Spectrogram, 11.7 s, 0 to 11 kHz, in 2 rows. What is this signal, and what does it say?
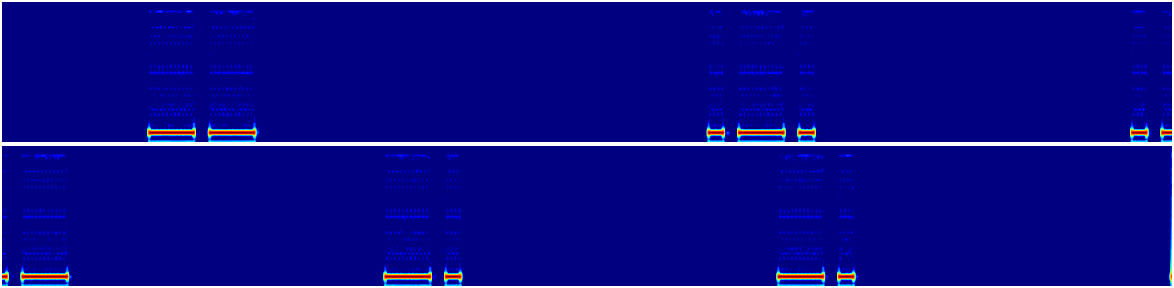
Morse code, heard as a keyed tone, about 16 wpm, spaced as for 5 wpm, 800 Hz. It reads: M RUNN
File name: CW Code Groups @5WPM / QSOs / kc7haa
